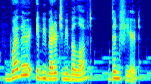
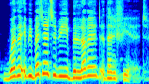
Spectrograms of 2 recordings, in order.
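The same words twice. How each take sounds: First: It is read in the speaker's natural accent. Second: It is read in a put-on British accent. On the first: "For serious this time" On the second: "that's the wrong accent because he was Brit he was British"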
